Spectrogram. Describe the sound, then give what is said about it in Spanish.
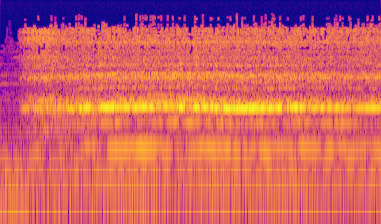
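A lighthouse foghorn sounds one long, loud, unbroken blast, a deep droning tone with rich harmonics that holds steady for several seconds. No voices are heard. “La sirena del faro sonó.”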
